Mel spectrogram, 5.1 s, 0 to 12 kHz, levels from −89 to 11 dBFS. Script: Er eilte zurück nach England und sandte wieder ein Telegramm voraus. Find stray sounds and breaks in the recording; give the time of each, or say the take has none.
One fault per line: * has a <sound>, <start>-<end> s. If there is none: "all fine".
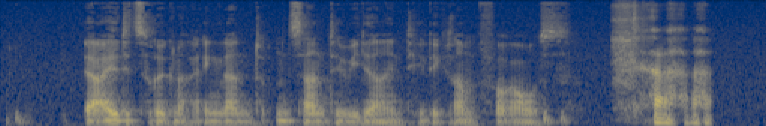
* has a laugh, 4.1-4.8 s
